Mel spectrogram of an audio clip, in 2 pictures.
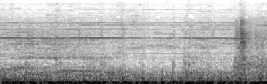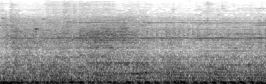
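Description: A man talks into a microphone.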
